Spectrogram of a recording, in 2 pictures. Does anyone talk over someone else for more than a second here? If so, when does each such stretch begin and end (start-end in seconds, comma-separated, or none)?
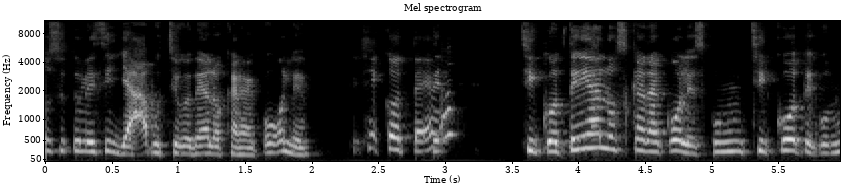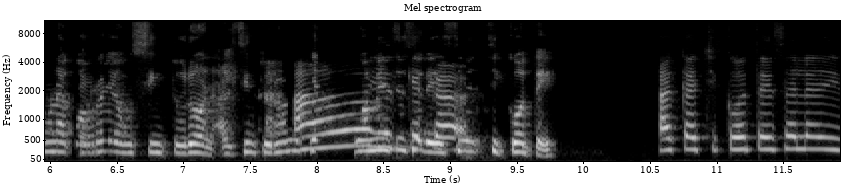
7.8-9.2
